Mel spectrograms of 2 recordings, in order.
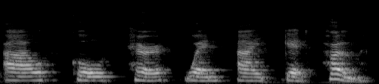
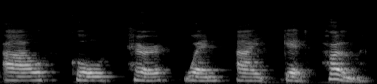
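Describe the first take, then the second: First: Each word is said separately, one by one. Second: Each word is said separately, one by one.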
